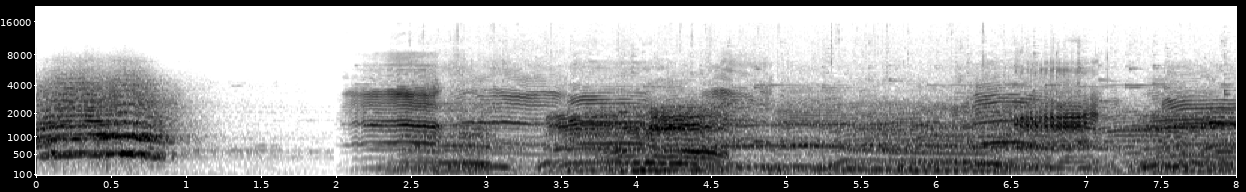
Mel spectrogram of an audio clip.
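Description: A herd of goats bleating, many calls overlapping, starting about two seconds in. Before that, a long pitched elephant call fades out within the first second.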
